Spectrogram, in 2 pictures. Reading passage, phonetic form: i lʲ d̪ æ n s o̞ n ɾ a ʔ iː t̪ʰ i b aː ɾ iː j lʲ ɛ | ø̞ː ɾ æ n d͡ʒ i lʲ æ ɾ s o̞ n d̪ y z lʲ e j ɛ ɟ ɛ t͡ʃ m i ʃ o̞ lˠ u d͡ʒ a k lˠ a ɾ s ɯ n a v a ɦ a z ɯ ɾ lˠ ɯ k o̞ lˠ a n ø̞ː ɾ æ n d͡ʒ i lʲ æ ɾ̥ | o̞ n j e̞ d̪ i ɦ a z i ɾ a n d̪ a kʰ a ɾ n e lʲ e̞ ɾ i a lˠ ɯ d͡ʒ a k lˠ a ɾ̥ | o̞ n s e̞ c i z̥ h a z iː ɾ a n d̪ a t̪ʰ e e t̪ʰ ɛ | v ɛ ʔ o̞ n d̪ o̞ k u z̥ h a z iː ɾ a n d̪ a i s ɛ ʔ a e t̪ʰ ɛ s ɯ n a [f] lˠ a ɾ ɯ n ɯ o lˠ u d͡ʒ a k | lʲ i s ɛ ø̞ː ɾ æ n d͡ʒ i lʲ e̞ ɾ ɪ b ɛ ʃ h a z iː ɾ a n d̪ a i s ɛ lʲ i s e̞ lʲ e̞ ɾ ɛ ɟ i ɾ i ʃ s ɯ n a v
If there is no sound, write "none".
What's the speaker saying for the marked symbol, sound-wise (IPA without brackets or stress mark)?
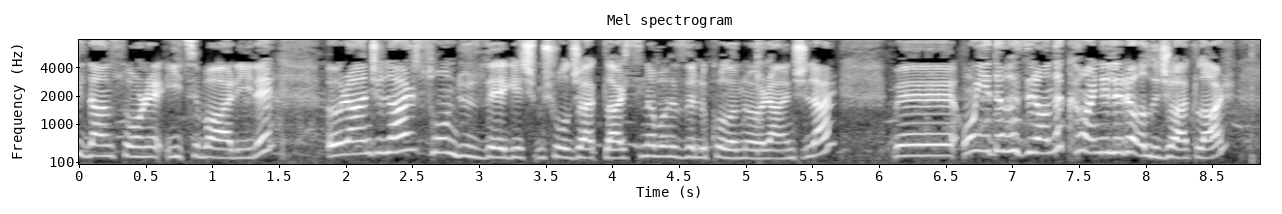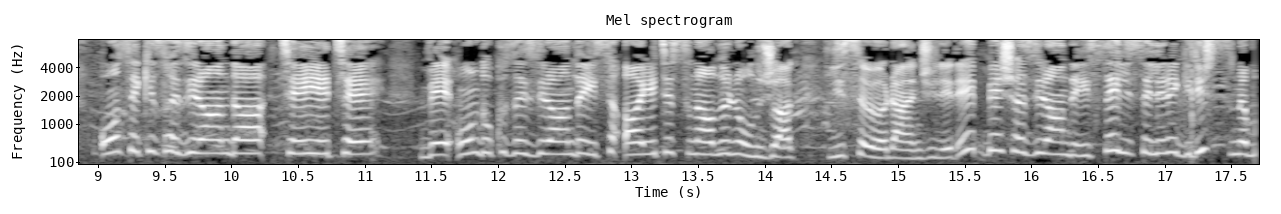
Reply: v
